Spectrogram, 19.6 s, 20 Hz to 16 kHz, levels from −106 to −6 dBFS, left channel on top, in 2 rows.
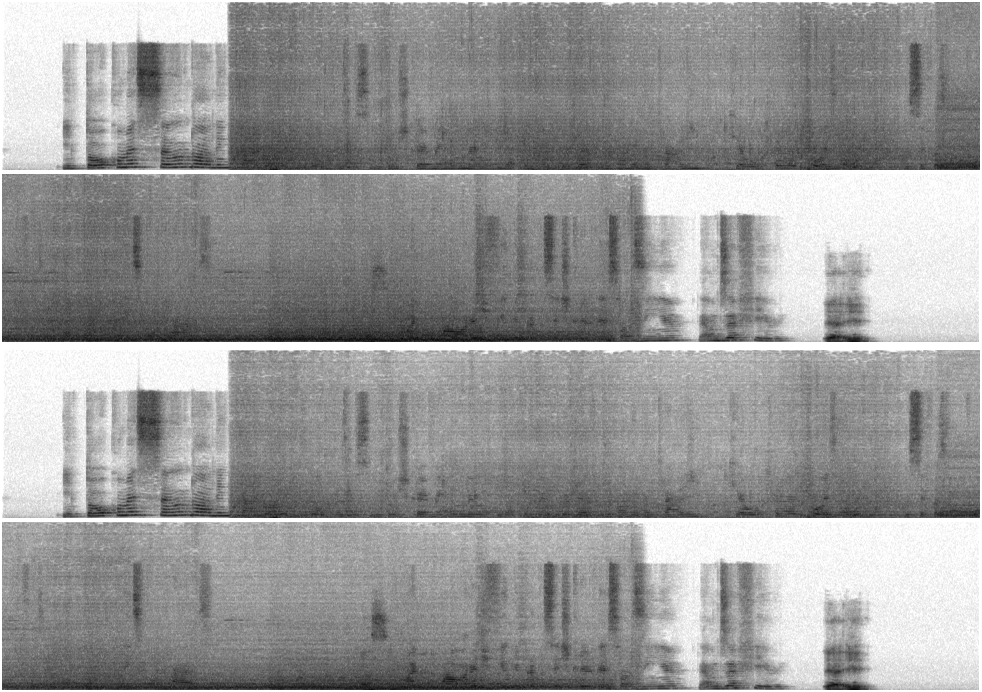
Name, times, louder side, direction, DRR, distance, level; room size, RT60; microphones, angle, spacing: voice 1, 0.6-8.7 9.0-12.1 13.4-17.6, left 1 dB, 5° left, 0.9 m, -25 dB
sound 1, 2.3-16.2, left 3 dB, 35° left, 0.5 m, -27 dB
sound 2, 9.3-15.9, left 4 dB, 85° left, 0.6 m, -16 dB
voice 2, 13.4-14.1 18.0-18.4, right 2 dB, 30° right, 0.4 m, -19 dB
2.6 x 2.5 x 2.9 m
head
